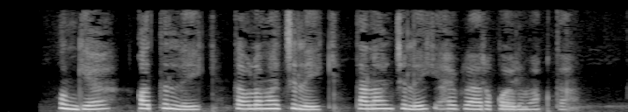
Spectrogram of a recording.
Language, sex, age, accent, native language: Uzbek, female, 25-34, Qashqadaryo, Uzbek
